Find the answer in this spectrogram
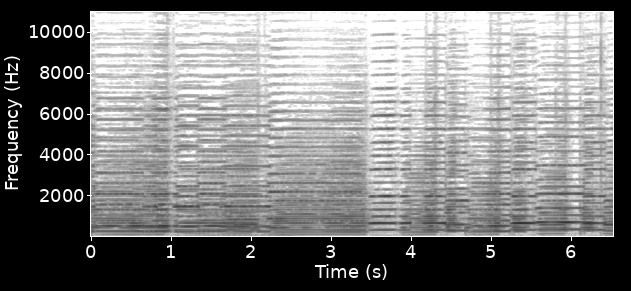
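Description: Four-voice Tula garmon (Russian button accordion) in C major being played: a melody over bass notes and chords. The chords are held in the first half, then the notes become shorter and quicker from about halfway.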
